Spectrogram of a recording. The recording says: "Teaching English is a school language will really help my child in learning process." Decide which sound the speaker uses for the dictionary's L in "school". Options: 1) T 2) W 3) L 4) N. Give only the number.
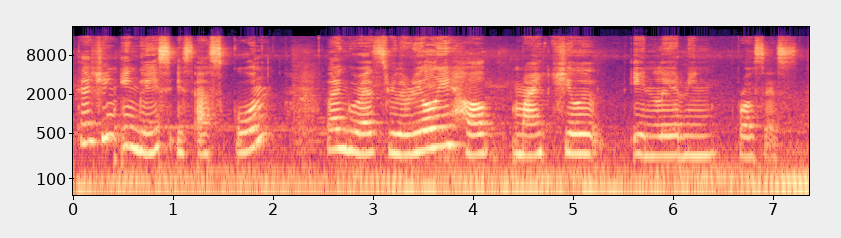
4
